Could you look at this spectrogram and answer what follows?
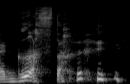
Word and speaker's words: Augusta: You got to say it like that, Augusta.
